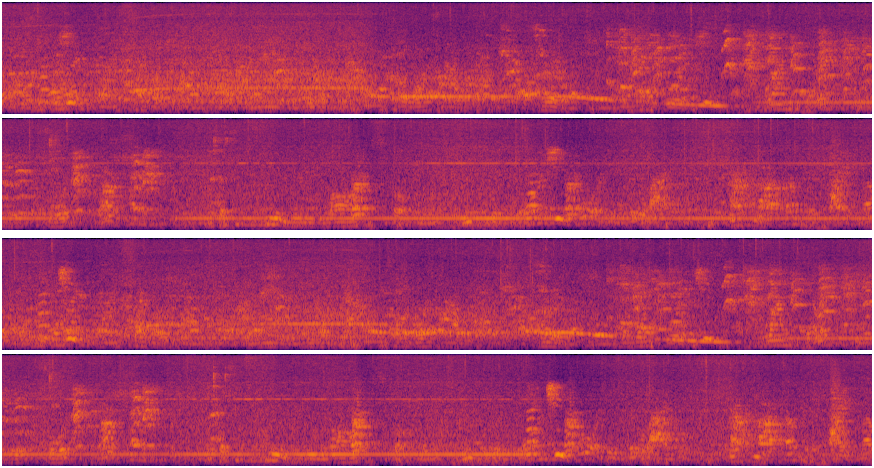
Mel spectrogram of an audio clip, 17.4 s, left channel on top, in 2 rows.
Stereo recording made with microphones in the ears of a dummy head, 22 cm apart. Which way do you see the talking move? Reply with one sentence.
In this clip you hear the talking go left and come back.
